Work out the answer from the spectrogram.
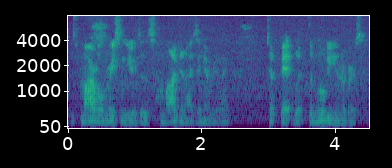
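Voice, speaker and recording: A man chatting casually, animated and opinionated, nitpicking in quick bursts. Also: sits low, slight background noise, rough recording. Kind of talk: casual chat.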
